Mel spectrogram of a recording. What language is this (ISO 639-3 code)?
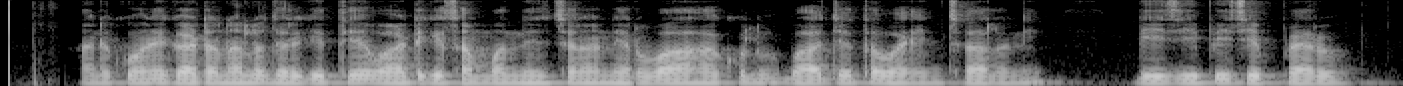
tel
